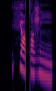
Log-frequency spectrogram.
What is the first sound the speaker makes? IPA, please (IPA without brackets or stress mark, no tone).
fʲ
